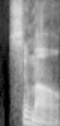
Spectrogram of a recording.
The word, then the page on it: sumo: American English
